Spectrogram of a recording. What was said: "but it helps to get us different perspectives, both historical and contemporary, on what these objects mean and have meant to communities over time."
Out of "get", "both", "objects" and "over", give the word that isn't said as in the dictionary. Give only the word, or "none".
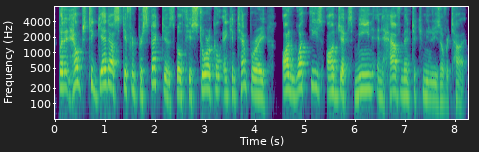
none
